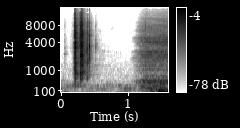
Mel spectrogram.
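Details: Canon A1 film camera after oiling gears to fix the Canon cough/squeak: shutter fired at 1/250, one crisp quick double clack of mirror and shutter, no squeak or drag; shutter cycle clean and healthy.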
